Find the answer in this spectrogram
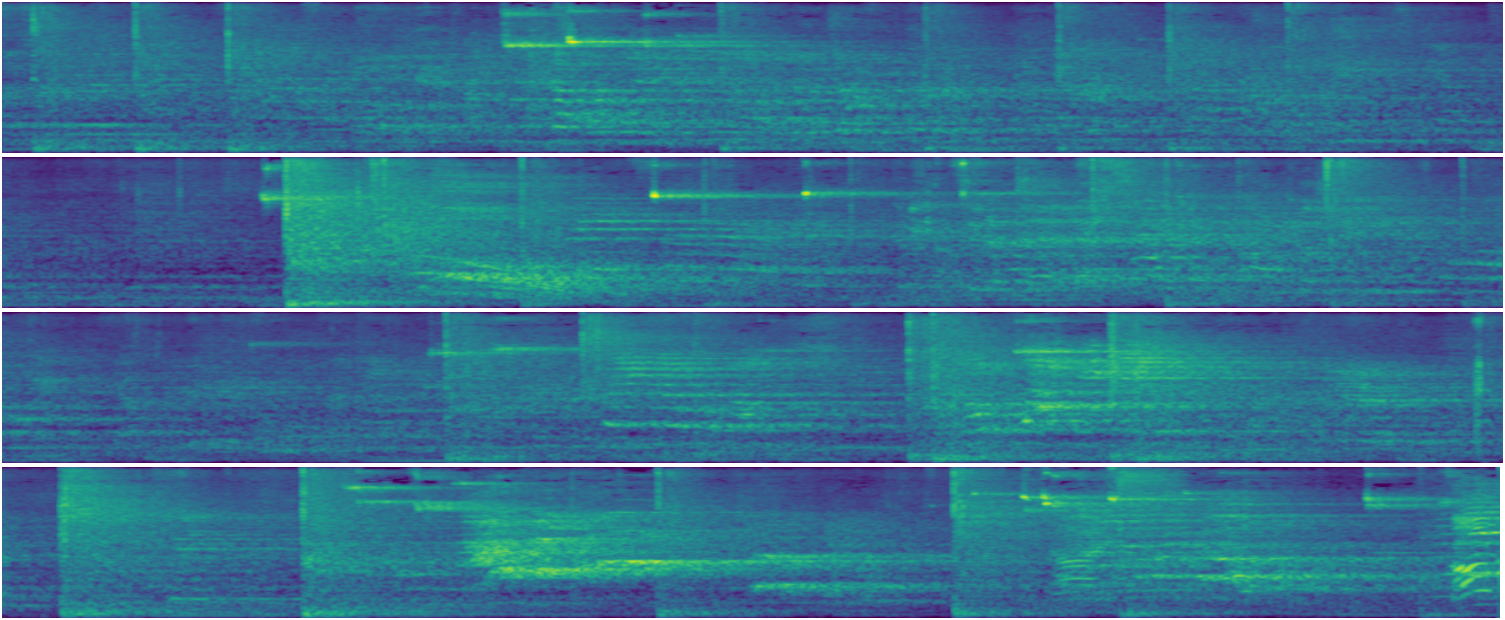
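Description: Indoor volleyball being played: the ball slapping off players' hands and arms and bouncing on the court floor, a string of sharp hits at uneven spacing that echo in a large hall, the loudest about nine seconds in. Players' voices call out between hits, one shouting "Over!" near the end.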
